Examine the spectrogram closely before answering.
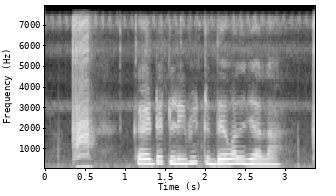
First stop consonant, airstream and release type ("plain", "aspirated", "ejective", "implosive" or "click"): plain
